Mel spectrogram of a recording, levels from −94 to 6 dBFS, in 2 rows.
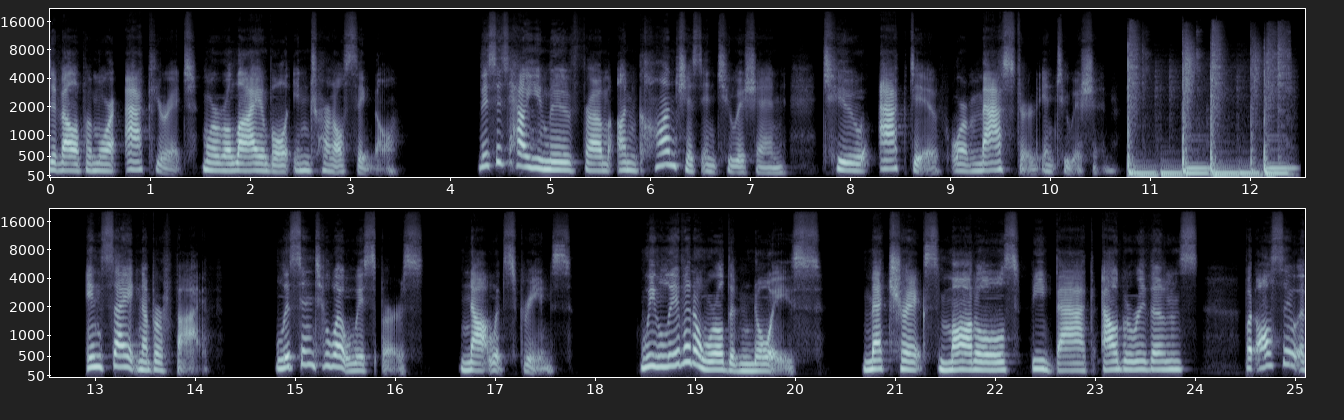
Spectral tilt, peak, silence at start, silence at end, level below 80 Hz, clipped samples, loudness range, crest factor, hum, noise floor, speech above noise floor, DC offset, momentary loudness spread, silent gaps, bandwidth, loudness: -5.5 dB/octave; -2 dBFS; 0 s; 0 s; -44 dBFS; under 0.1%; 6 LU; 20 dB; none; under -90 dBFS; over 69 dB; under 0.1%; 15 LU; 3.67-4.25 s, 12.53-12.90 s, 14.35-14.81 s, 16.39-16.64 s, 17.87-18.42 s, 20.38-20.63 s; 17.5 kHz; -21 LUFS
